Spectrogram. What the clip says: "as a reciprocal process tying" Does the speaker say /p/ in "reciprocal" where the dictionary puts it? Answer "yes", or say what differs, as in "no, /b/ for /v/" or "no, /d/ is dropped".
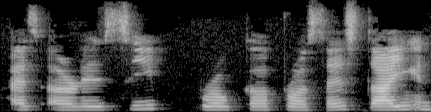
no, /b/ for /p/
